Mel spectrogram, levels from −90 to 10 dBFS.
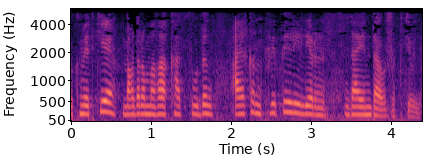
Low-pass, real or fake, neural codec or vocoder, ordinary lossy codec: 5.4 kHz; fake; codec, 16 kHz, 2 kbps, X-Codec, WavLM features, trained on Multilingual LibriSpeech; MP3, 24 kbps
